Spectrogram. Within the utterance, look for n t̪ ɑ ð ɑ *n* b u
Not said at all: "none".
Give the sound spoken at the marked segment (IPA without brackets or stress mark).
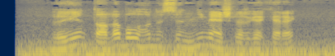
none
